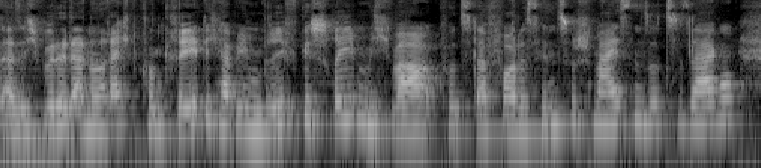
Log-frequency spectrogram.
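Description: A woman with an ordinary speaking voice talks at a fairly quick pace, her medium pitch held in fairly even intonation. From southern Germany, Ravensburg area. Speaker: succession and career coach. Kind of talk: casual interview. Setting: in-person studio visit.

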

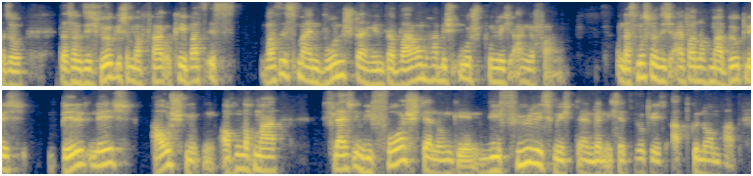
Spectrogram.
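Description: At a fairly quick pace, a man with a slight Rhineland accent talks in a fairly high pitch with ordinary pitch variation. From Aachen, Rhineland, Germany. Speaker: former pro athlete and fitness coach. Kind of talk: podcast interview.

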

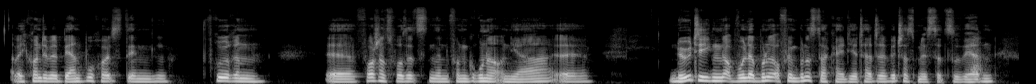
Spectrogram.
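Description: Delivery comes at a fairly quick pace. A dark, mellow tone carries fairly even intonation. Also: man, fairly high pitch for a man, quiet background. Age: 30s. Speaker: state politician. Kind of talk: casual interview. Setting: host's living room.

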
